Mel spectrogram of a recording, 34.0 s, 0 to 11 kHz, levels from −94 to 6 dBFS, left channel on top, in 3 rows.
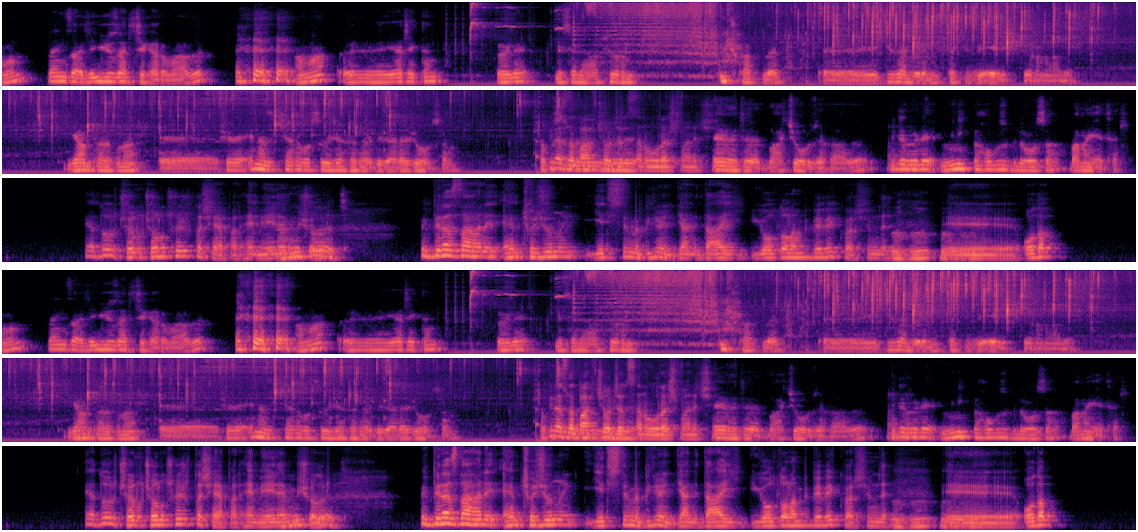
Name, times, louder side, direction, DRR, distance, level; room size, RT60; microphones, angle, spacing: voice 1, 0.0-2.1 2.9-4.5 5.0-6.4 7.2-7.9 8.2-10.7 12.0-15.9 16.7-17.7 18.5-22.6 25.4-26.1 31.6-32.5, left 3 dB, 35° left, 0.5 m, -30 dB
voice 2, 2.3-2.9 12.0-12.2 16.8-18.4 20.2-20.5 23.5-26.0 26.9-31.6 32.1-33.1, right 2 dB, 85° right, 1.4 m, -27 dB
sound 1, 4.4-17.4 17.7-17.8 18.1-18.2, right 2 dB, 5° right, 0.7 m, -35 dB
9.9 x 8.5 x 3.3 m
head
